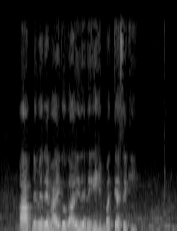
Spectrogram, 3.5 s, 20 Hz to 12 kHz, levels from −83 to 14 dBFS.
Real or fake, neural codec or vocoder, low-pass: real; none; 10.8 kHz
